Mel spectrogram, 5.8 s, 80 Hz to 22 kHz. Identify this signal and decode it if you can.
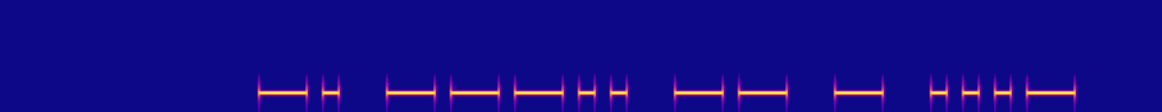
Morse code, heard as a keyed tone, about 15 wpm, 700 Hz. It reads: N8MTV
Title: Call Signs Repeated 3x - 15wpm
